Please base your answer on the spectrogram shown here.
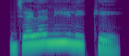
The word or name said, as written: ಜಲನೀಲಿಕೆ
